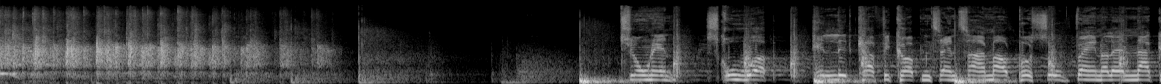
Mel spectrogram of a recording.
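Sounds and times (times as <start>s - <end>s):
studio audience applause at a basketball quiz show: 0.0s - 3.4s
speech: 6.2s - 11.6s.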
